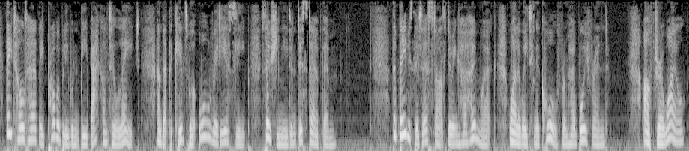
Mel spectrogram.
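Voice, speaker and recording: A woman narrating a scripted horror story in a measured, suspenseful way. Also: on the low side, expressive, dark tone, no echo.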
